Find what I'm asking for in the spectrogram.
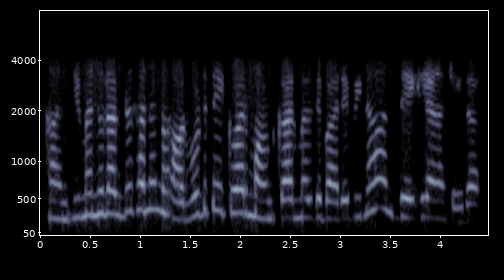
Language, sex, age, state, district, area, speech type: Punjabi, female, 18-30, Punjab, Shaheed Bhagat Singh Nagar, rural, conversation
